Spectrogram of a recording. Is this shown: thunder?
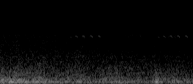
yes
